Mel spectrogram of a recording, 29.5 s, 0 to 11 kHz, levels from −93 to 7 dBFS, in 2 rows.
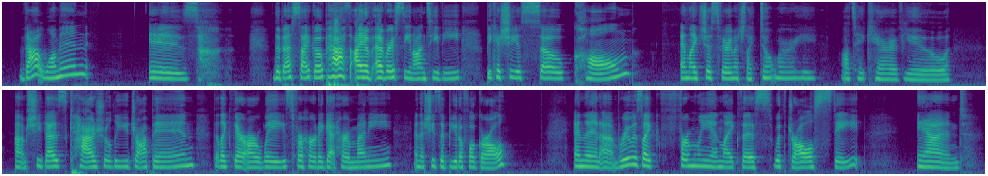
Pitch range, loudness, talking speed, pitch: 185-220 Hz, -25 LUFS, 135 wpm, 205 Hz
